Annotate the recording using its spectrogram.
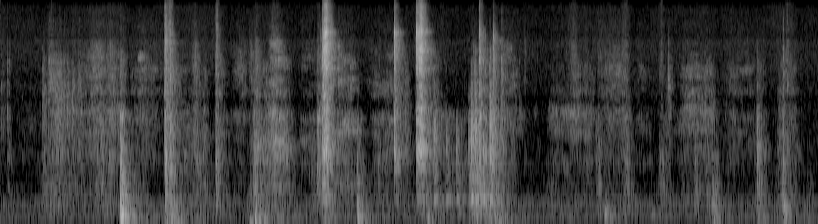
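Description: A run of irregular thumps and knocks, about two a second: a small rubber ball bouncing and striking an over-the-door mini basketball hoop and the door it hangs on, with footsteps.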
